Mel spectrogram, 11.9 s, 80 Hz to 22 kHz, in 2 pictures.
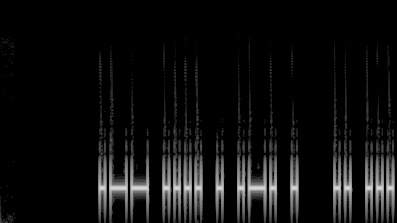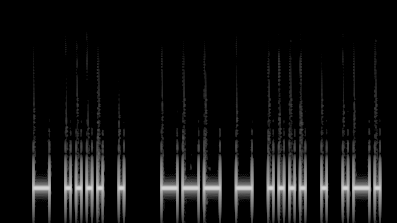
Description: Morse code, heard as a keyed tone, about 15 wpm, 700 Hz. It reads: WHERE IS THE OTHER
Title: Sentences from Top 1000 Words - Review Part 2 - 15wpm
